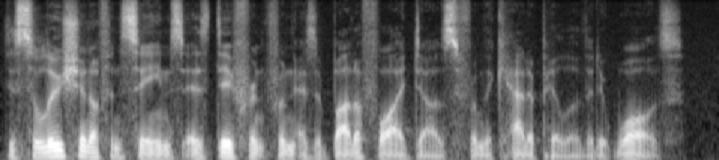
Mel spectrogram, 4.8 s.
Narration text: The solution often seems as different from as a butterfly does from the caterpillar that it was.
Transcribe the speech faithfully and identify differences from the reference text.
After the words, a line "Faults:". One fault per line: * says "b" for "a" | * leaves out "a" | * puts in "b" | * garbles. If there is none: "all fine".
The solution often seems as different from as a butterfly does from the caterpillar that it was.
Faults:
all fine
